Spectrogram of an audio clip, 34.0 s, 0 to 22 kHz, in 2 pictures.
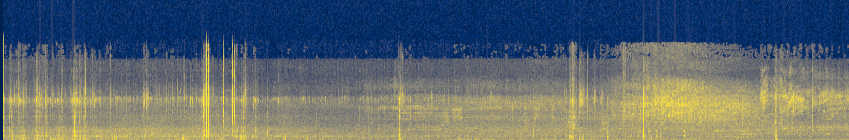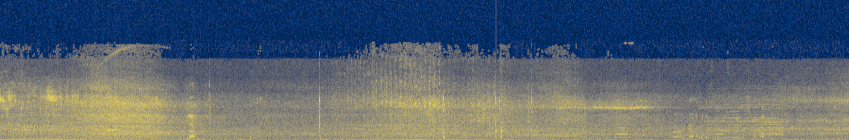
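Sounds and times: bicycle rumbling over brick paving: 0.1 - 15.8
cars driving past: 0.1 - 30.9, 32.0 - 33.9
wind buffeting microphone: 0.3 - 7.1, 8.9 - 10.6.

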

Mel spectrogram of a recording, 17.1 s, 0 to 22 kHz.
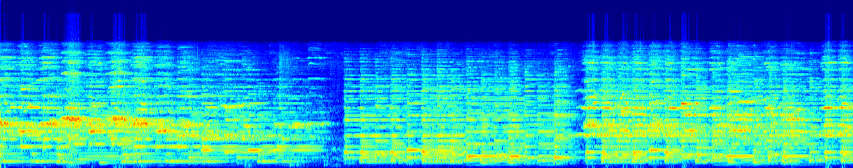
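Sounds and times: children playing recorders: 0.0 - 6.8, 11.0 - 17.0.

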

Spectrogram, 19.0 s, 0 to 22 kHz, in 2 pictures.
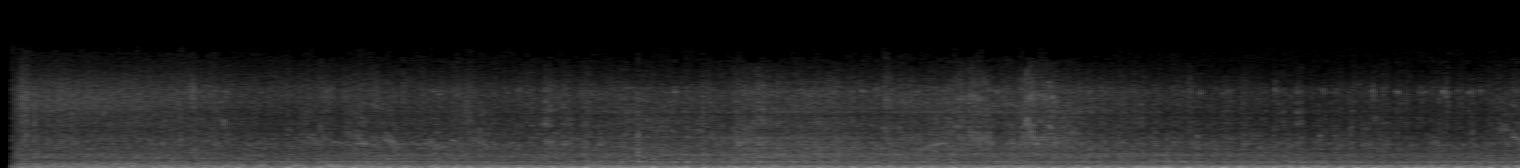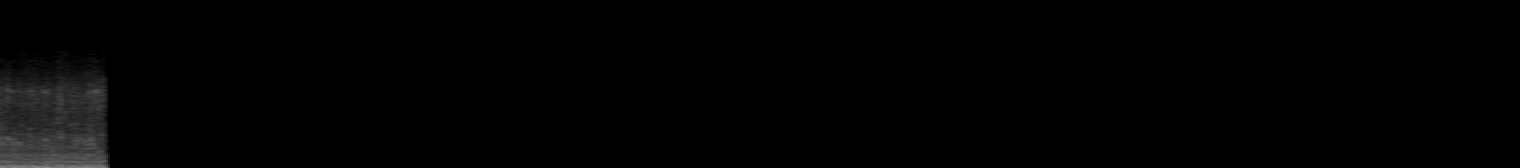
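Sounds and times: tractor diesel engine running: 0.1 - 10.2.

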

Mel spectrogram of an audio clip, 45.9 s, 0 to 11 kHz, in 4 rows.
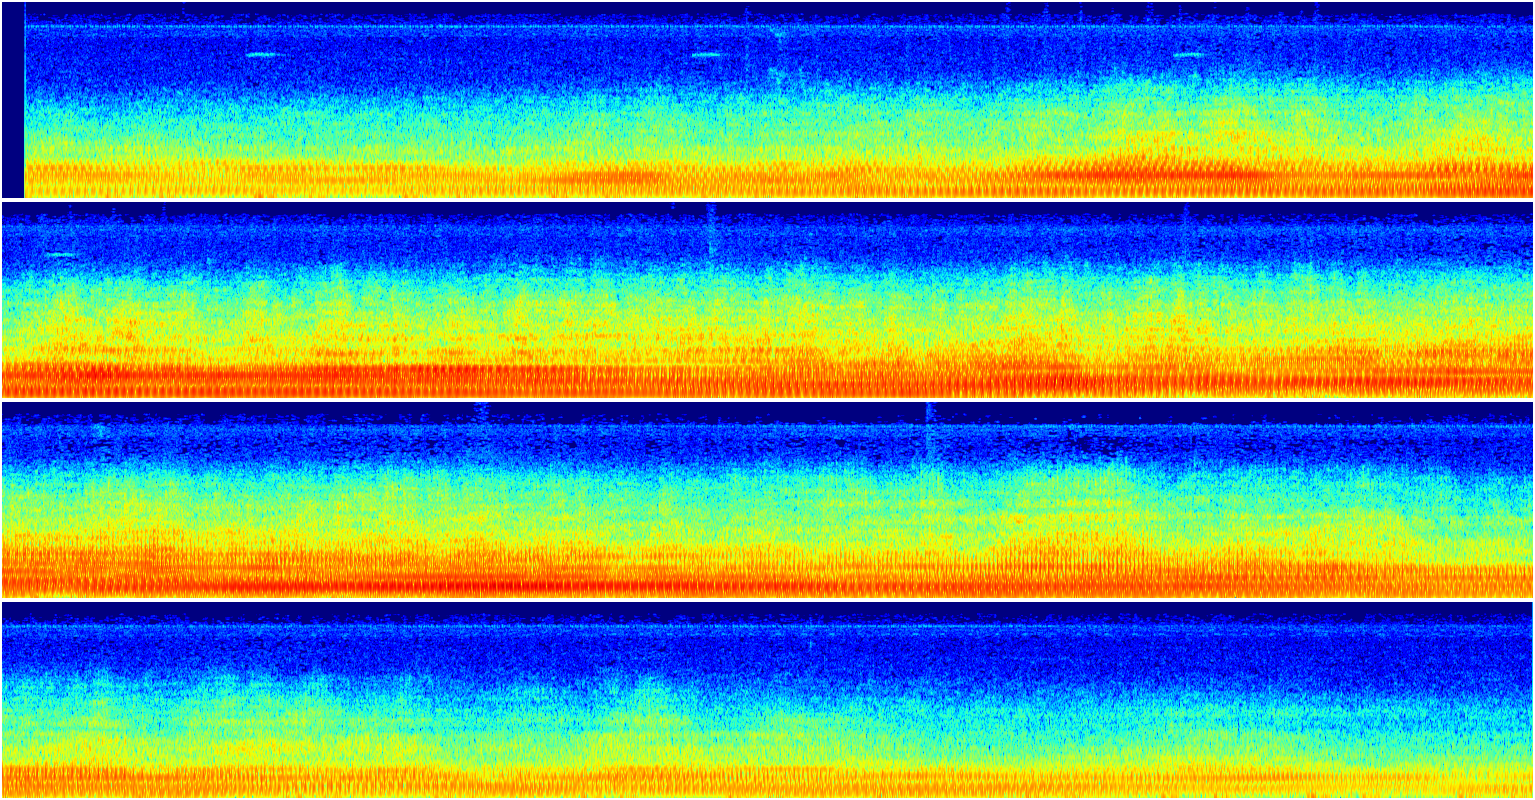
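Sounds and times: airplane engine drone: 0.2 - 45.9.

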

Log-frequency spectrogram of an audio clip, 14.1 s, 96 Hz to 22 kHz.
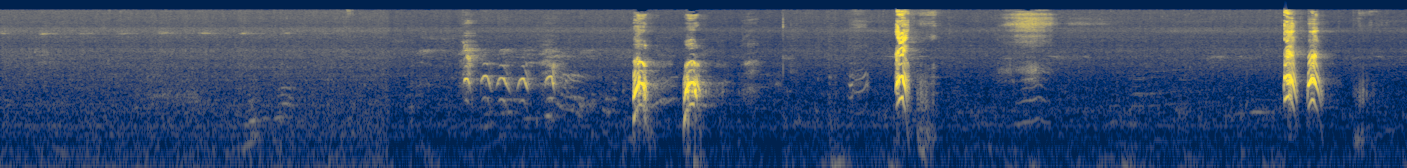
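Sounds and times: small dog barking and yipping: 4.6 - 7.6, 8.5 - 9.4, 12.8 - 13.8.

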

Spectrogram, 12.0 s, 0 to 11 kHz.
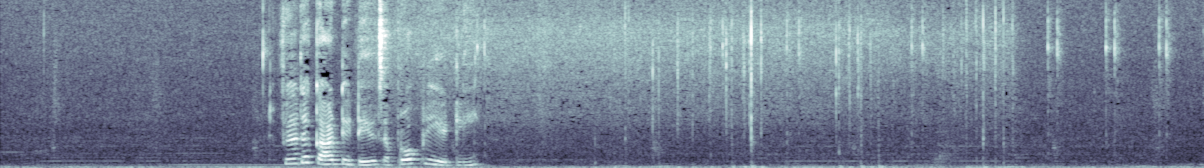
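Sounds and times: low hum: 0.0 - 12.0
typing on computer keyboard: 6.0 - 11.8.

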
